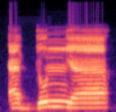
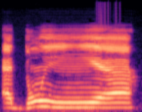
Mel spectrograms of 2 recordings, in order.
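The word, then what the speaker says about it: الدنيا: Therefore, one says sinwan, pronouncing the noon clearly, despite that it has a sukoon and it's followed by a wow. Since they appeared in the same word, then there is no merger here. And ad-dunya. So had there been a merger, we would have said sinwan, and we would have said ad-dunya. But we don't say that. That's wrong, actually. Clearly pronouncing the noon in both cases.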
